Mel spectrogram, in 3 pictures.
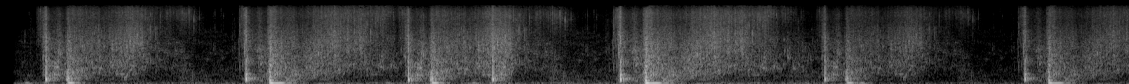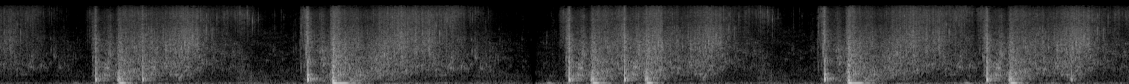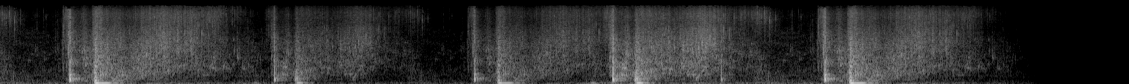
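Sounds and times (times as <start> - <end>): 
athlete swimming butterfly stroke: 0.2 - 32.6.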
